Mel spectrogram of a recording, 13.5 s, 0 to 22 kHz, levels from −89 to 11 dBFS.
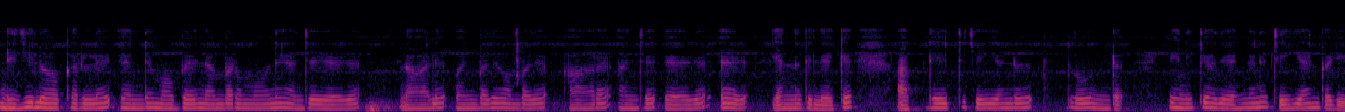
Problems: none marked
